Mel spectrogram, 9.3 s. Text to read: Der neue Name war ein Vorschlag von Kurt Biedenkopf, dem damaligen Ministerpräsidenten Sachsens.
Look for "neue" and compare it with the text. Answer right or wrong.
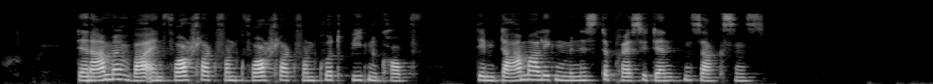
wrong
